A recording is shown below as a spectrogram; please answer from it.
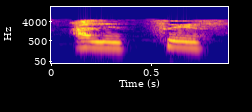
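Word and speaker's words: ἀληθής: La palabra que estos hombres emplearon al referirse al Señor como amante de la verdad viene de un vocablo griego que se pronuncia alexes, el cual proviene de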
